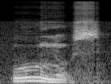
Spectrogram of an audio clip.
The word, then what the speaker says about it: unus: The next word in the green row is unus.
